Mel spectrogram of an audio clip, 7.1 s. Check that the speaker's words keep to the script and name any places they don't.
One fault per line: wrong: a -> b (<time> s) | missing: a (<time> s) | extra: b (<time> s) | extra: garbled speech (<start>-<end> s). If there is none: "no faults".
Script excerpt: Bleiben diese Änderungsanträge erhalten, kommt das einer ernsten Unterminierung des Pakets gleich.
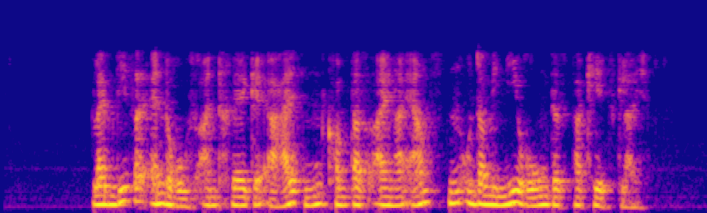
no faults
